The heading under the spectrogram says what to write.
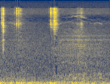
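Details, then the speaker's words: Refrigerator not cooling, clicking every minute, and the compressor not humming. The removed two-pin compressor start relay is shaken: faint sharp clicks, about five in two seconds, as broken pieces rattle inside, showing the relay has failed. "you can tell one thing that it bad is when you shake it and it sounds like there's rocks or something inside broken this is when a relay has failed"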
